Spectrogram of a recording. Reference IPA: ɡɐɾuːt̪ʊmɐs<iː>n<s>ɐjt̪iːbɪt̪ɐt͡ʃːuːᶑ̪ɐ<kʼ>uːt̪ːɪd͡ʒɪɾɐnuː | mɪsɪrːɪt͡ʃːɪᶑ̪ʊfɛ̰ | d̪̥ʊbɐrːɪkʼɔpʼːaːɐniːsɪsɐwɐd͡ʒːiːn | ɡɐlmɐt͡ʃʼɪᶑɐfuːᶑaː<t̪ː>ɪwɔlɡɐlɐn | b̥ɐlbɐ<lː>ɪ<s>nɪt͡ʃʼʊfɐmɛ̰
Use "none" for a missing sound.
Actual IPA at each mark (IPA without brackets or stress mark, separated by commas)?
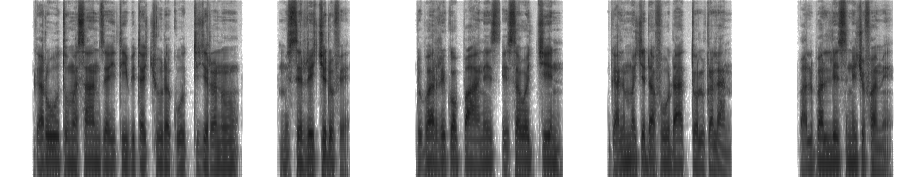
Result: aː, z, kʼ, t̪ː, lː, s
